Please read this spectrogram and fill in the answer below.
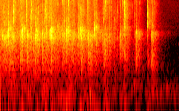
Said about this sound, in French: Est-ce qu'on peut applaudir tous ceux qui vont prendre une décision ce matin d'être des leaders?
